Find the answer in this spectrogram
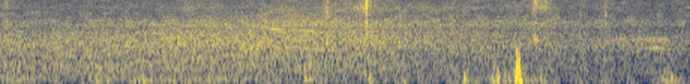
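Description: Wind buffeting the microphone over the wash of small waves on the shore, with a brief bump near the end.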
